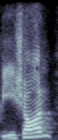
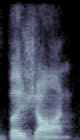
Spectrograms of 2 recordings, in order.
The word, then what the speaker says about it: Bijan: I think I always default to saying Bijan, but the way he said it in the clip, which I did watch back 3 or 4 times, was Bajan. So kind of like the mustard, Dijon, Bajan.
